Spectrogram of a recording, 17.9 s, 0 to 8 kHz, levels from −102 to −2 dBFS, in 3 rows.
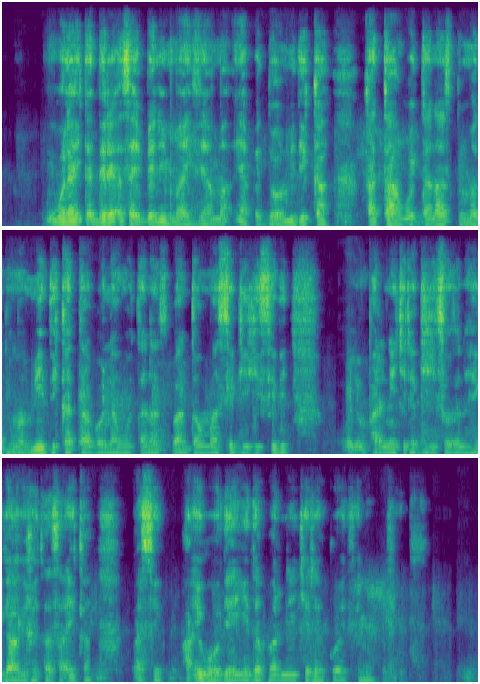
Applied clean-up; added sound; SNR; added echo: neural separator model SepFormer DNS4.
